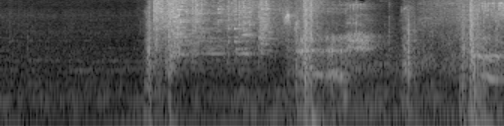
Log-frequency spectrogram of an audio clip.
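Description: Glass shatters loudly.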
